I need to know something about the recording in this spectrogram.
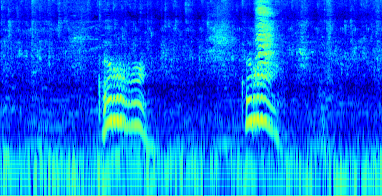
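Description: A parrot squawks loudly nearby.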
